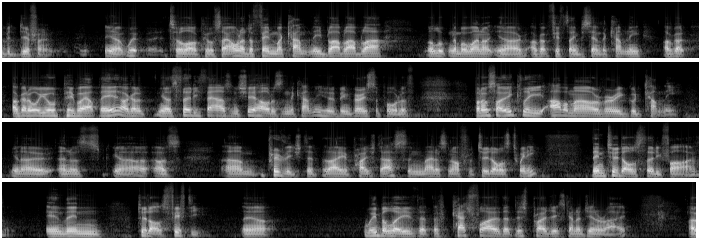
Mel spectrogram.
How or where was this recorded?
live audience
